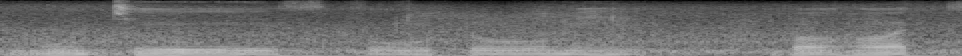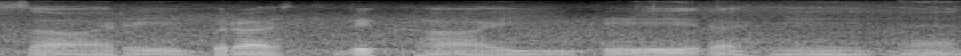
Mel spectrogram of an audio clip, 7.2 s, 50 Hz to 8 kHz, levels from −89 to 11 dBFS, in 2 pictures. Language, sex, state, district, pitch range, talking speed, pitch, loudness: Hindi, male, Madhya Pradesh, Katni, 85-95 Hz, 90 wpm, 90 Hz, -19 LUFS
